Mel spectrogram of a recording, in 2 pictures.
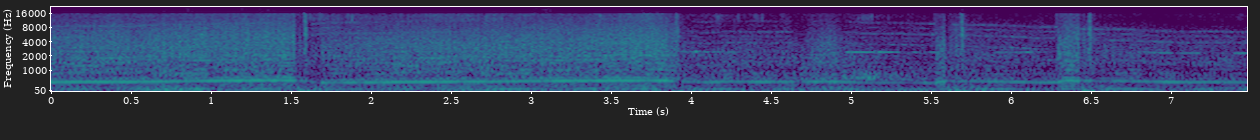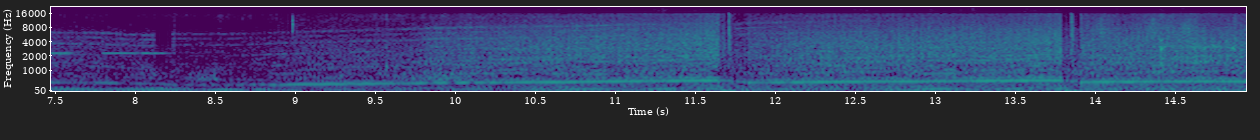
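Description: V8 race car engine at Bathurst in a sim racing video game, a steady droning roar that climbs and dips through gear changes, heard from on board and fairly faint, with no talk over it.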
